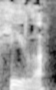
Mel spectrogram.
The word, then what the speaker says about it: Gila: And by the way, the reason I mentioned the pronunciation, it's spelled G-I-L-A, but again pronounced Gila.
